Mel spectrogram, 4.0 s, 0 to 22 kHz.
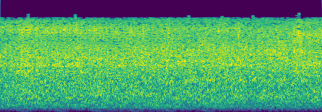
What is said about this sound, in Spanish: Bueno, pues es el sonido del agua que sale en el centro de Gijón, donde ha habido una fuga de madrugada 11 operarios de la empresa municipal de aguas, 11 operarios de la EMA trabajan desde hace horas para subsanar la avería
